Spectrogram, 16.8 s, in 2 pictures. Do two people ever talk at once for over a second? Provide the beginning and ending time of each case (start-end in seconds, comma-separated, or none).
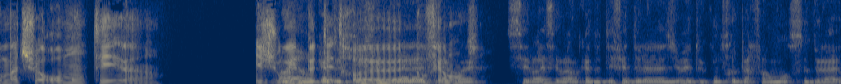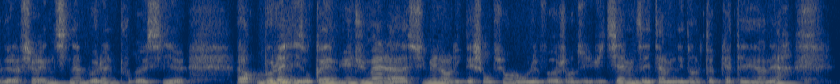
2.8-4.8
